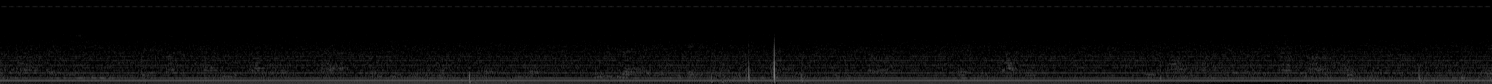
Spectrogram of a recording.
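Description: Steady electrical mains hum on the recording, with a few faint clicks about halfway through, the sharpest a little after the middle.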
